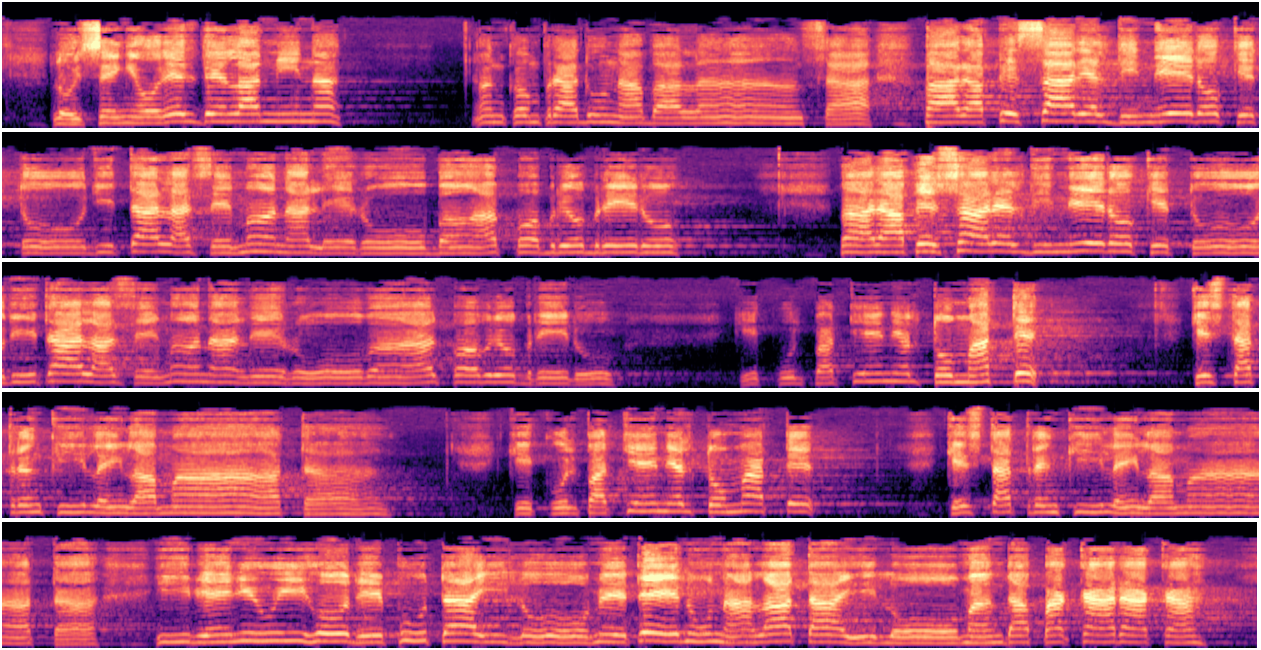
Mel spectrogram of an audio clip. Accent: Niterói, Rio de Janeiro, Brazil; Ah, eu cheguei no Teatro de Arena com 20 anos. Vim lá nadando lá. Vim de Niterói, né? Atravessei a Baía de Guanabara.

